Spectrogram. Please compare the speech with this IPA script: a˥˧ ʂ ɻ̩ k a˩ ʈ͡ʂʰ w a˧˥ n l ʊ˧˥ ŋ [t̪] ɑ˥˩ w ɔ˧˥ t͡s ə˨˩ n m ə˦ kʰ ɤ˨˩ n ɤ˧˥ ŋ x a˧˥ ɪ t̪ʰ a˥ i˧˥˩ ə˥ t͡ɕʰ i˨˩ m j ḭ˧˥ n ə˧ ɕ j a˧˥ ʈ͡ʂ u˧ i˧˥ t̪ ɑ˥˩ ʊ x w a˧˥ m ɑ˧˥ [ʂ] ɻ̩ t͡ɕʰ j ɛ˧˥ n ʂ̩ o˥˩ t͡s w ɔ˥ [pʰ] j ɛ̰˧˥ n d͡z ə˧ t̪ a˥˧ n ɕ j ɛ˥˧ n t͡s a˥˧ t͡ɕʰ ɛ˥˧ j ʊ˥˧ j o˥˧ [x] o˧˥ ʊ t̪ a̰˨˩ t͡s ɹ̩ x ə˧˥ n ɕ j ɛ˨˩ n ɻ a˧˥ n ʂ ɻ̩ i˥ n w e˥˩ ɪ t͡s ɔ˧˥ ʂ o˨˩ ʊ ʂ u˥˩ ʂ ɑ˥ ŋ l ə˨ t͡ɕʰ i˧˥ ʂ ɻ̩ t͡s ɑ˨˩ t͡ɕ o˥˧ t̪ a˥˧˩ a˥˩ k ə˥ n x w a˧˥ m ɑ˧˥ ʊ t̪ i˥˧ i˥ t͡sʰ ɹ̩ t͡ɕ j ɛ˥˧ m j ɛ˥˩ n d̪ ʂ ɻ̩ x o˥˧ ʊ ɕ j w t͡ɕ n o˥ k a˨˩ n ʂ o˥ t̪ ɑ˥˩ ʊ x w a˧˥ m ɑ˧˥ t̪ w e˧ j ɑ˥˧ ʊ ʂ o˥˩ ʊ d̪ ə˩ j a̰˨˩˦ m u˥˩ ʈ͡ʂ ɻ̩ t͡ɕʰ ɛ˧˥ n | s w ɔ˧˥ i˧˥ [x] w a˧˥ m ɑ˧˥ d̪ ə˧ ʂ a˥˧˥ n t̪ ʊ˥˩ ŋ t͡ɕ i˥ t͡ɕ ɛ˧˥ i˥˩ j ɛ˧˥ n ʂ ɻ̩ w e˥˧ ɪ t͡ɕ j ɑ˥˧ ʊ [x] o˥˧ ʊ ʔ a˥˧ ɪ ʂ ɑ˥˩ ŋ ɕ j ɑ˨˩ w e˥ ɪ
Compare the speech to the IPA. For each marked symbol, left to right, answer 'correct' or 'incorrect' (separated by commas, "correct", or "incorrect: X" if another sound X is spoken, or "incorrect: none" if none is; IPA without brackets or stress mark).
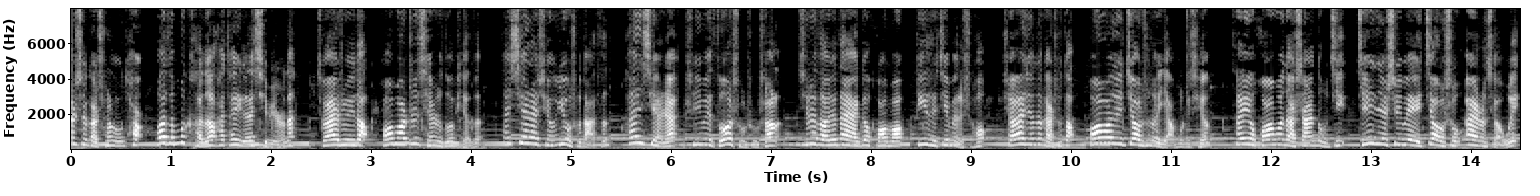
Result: incorrect: t̪ʰ, incorrect: ʈ͡ʂ, correct, incorrect: ʂ, correct, incorrect: ʂ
